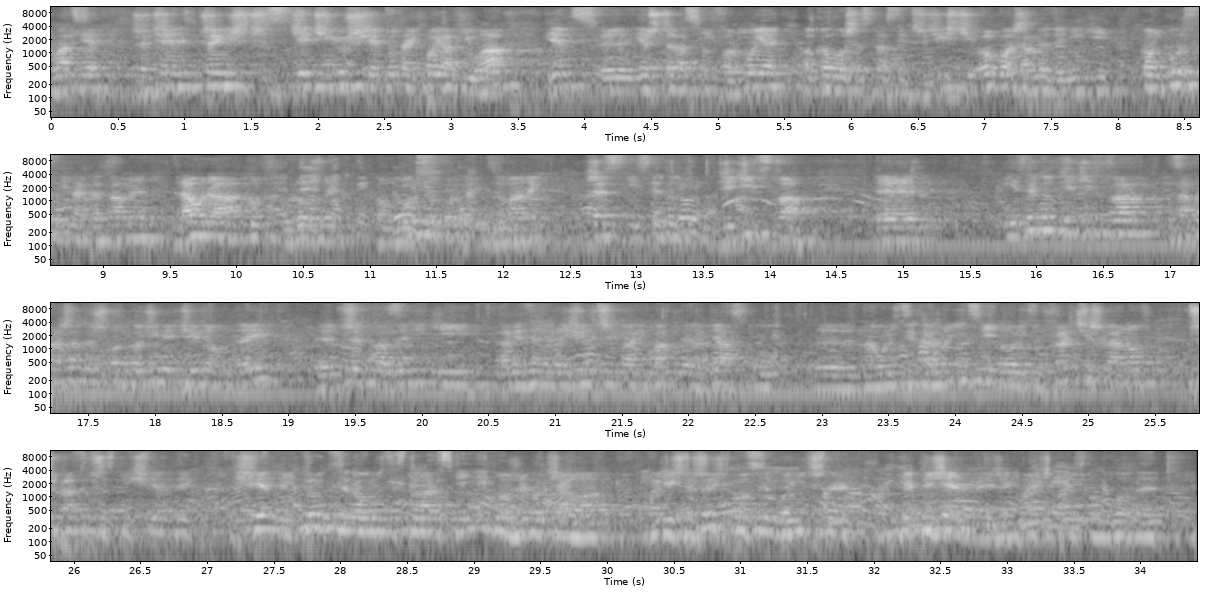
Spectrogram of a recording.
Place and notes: Soundwalk along ul. Mikołajska from Rynek Główny (Main Square) to Mały Rynek, a local Pierogi Festival happening there.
